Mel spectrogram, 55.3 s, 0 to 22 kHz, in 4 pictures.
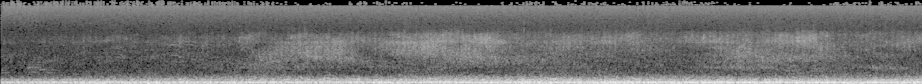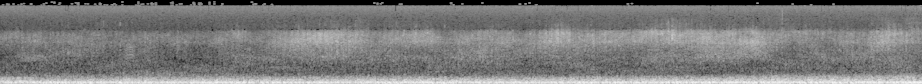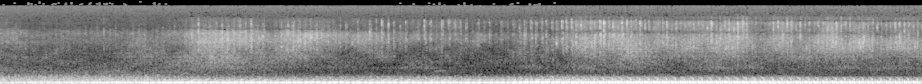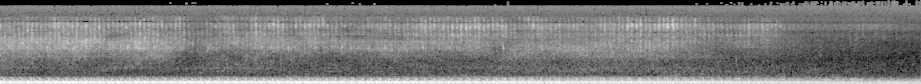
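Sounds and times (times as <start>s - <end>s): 
distant CA-28 Ceres aircraft taxiing: 0.0s - 55.3s.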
